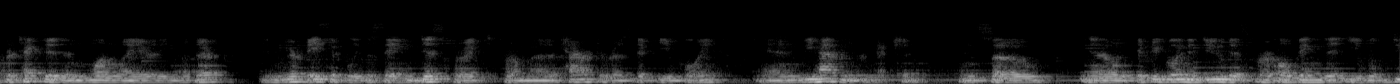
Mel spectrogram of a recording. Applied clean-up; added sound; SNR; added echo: neural separator model SepFormer DNS4.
